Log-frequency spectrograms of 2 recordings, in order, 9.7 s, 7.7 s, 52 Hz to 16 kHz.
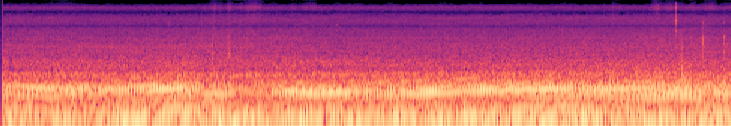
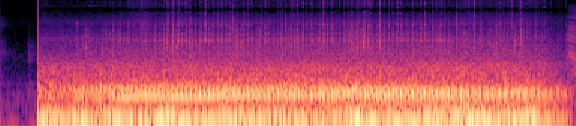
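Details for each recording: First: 2013 Jeep Wrangler JK 6-speed manual driving after fix: steady cabin drone and road rumble, no more shift knob rattle; rattle inside shifter likely cured with silicone before refitting new knob. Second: 2013 Jeep Wrangler JK with a six-speed manual, driving on the road; the loose shift knob buzzes against its lever in a fast, uneven rattle over the road drone. The problem was found inside the shifter.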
